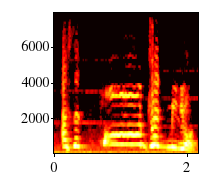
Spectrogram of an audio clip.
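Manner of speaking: slow, loud, tearful wail on hundred million; crying wail. Acted. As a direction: drag out "hundred million" as a weeping cry. Insisting, crying out.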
